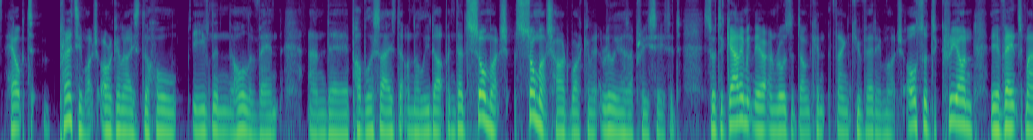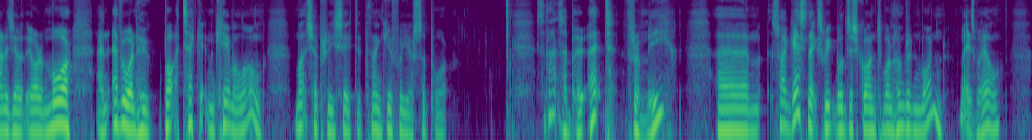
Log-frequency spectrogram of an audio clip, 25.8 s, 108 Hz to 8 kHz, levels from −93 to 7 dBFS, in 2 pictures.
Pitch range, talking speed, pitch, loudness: 130-155 Hz, 205 wpm, 140 Hz, -28 LUFS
